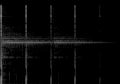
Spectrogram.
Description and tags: Glitched snare drums. The original samples were uploaded by user pjcohen.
